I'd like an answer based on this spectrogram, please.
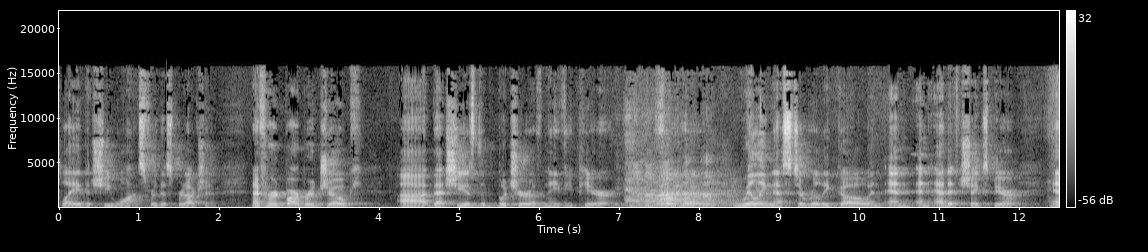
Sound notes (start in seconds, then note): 7.0 audience laughing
